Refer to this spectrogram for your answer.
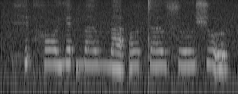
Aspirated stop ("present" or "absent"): absent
